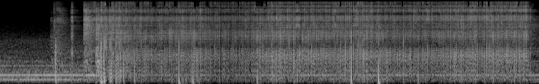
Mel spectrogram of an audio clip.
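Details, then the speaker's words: MIG welder on sheet metal, heat setting 2, wire speed raised from 50 to 60: steady, crisper frying-bacon crackle with no popping, wire speed and heat well matched. "you can see, you can hear the change from just 50 to 60. It's a lot crisper."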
